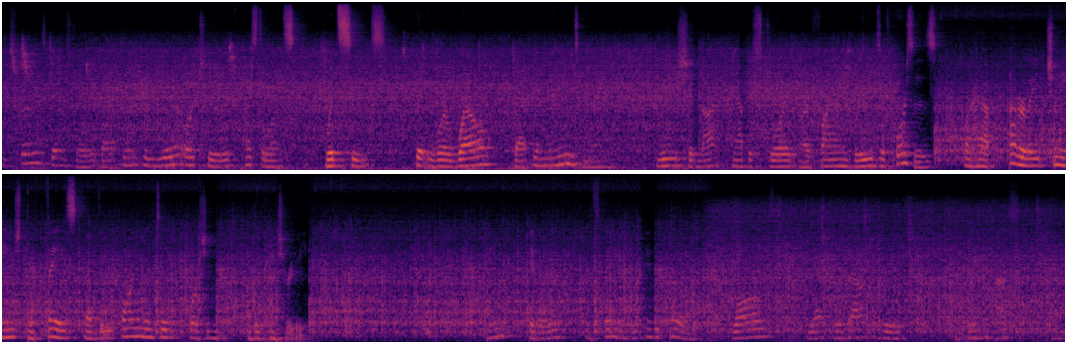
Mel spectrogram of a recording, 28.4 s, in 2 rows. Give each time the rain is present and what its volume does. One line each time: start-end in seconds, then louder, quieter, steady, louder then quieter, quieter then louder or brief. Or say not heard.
0.0-28.3 steady.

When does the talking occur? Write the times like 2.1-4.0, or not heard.
0.0-18.3, 20.6-28.3.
